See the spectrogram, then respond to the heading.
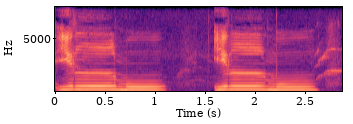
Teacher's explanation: lamnya dibacanya jelas ditahan dua ketukan dibaca jelas ditandai dengan ada sukun di atas huruf lam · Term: lam qamariah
